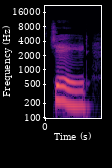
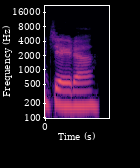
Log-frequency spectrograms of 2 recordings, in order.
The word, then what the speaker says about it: Jade: of everyone, even though my name is Jade, which has exactly two letters and one sound, and I genuinely do not understand how someone constructs an alternate pronunciation from that, but Kwame found one.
